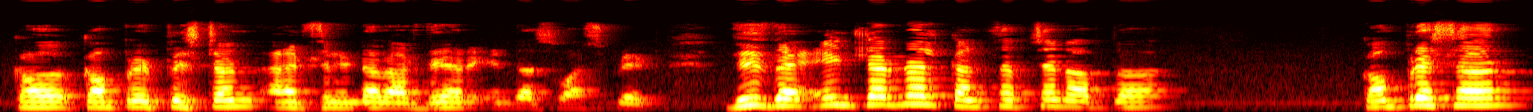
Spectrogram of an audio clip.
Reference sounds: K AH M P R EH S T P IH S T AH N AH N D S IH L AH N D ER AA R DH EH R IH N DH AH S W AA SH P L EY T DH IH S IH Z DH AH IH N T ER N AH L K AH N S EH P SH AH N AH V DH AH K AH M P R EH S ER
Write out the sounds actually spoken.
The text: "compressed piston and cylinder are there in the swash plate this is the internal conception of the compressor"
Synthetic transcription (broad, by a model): K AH M P R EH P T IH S T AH N AH N D S IH L AH N D ER AA R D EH R IH N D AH S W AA S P EY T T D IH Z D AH IH N T ER N AH L K AH N S EH P SH AH N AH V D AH K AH M P R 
